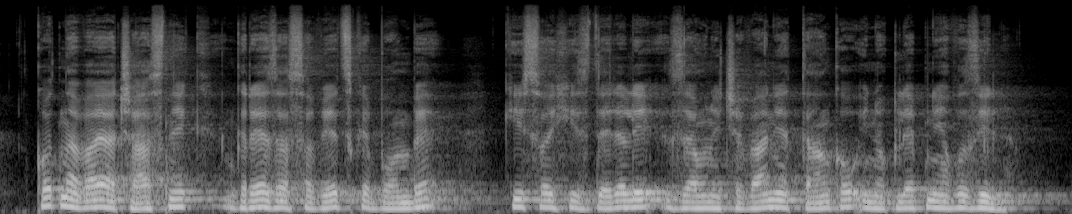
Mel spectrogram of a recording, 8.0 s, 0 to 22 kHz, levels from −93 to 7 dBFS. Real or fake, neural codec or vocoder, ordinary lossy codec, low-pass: real; none; none; 19.8 kHz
